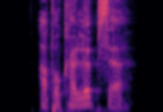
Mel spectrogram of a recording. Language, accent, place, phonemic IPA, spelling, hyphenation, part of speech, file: German, Germany, Berlin, /apokaˈlʏpsə/, Apokalypse, Apo‧ka‧lyp‧se, noun, De-Apokalypse.ogg
- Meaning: apocalypse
